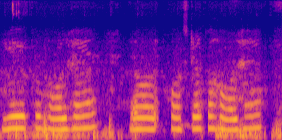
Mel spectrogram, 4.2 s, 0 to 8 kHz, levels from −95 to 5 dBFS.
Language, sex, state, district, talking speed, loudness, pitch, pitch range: Hindi, female, Punjab, Pathankot, 125 wpm, -17 LUFS, 245 Hz, 240-255 Hz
